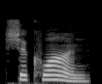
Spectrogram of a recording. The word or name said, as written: shaquan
